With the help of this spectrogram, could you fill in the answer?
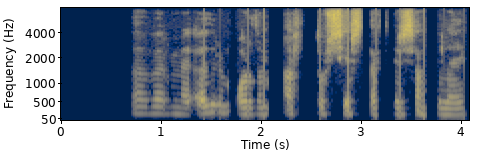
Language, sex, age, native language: Icelandic, female, 30-39, Icelandic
